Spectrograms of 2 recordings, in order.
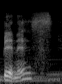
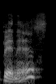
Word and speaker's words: Binis: So my name is Jenn, and actually it's pronounced Binis, which is totally unfair to everybody because it wasn't originally Binis.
